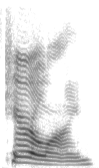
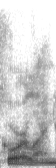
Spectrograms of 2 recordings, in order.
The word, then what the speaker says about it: Coraline: oh yeah uh-huh no that's caroline or coraline you're right it's pronounced coraline you're right uh i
